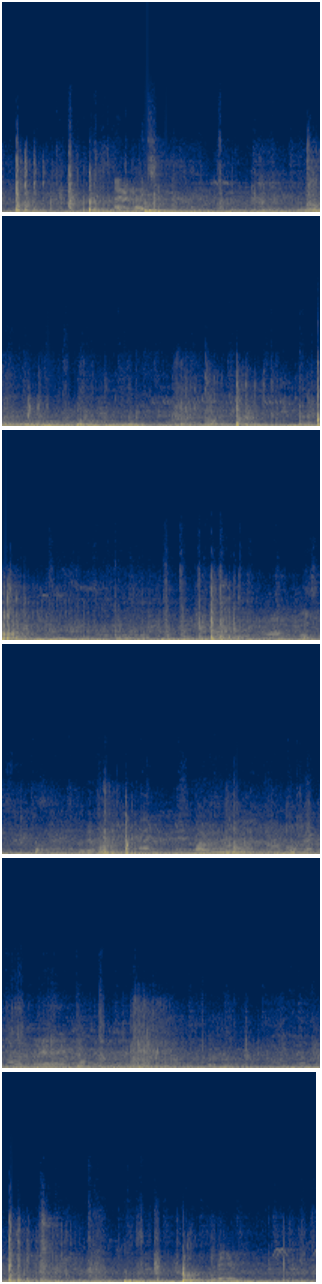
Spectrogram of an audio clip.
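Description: Padel paddles strike a ball with sharp pops, back and forth.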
